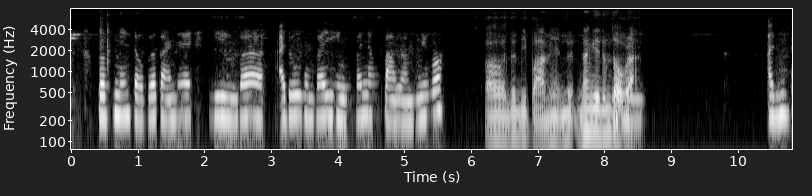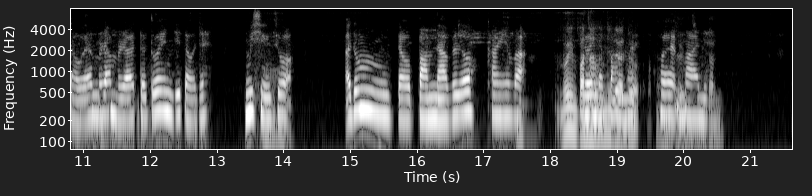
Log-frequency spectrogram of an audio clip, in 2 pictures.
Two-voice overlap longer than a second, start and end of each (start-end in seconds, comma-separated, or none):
18.5-20.4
